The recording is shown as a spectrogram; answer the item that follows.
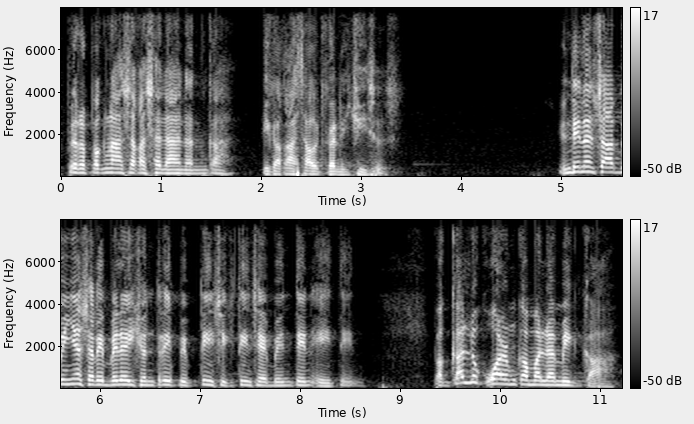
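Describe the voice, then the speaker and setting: High, gravelly preaching man. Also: bright, forceful tone. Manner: emphatic preaching, rhetorical questions to the congregation; mixes in English phrases. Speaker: pastor. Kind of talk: sermon.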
